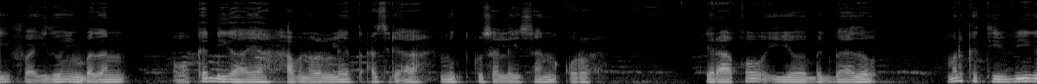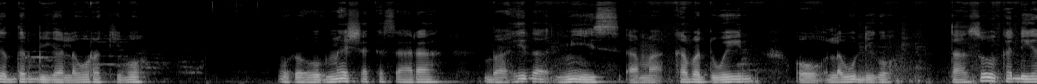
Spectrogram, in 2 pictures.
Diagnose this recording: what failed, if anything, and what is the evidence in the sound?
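No stage in the chain shows a failure; the speech runs without any audible break, glitch or distortion that would point to a fault in capture, conversion, transmission or playback.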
